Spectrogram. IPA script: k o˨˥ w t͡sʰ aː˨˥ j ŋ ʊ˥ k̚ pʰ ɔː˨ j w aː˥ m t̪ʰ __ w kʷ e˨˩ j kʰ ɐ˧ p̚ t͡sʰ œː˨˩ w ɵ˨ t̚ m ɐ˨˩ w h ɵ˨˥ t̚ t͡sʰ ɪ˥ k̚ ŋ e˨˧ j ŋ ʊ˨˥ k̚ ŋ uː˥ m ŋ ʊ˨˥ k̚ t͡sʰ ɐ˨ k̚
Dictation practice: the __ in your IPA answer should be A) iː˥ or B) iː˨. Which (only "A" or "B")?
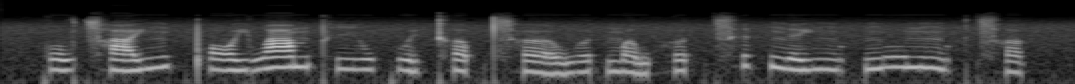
B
